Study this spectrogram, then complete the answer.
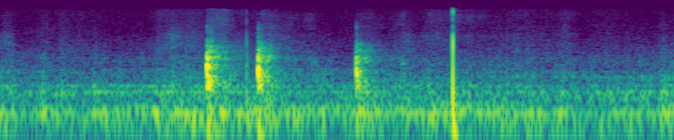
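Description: Chalk taps on a blackboard.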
